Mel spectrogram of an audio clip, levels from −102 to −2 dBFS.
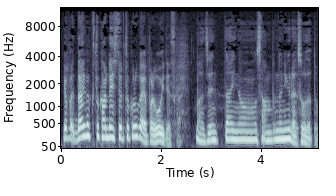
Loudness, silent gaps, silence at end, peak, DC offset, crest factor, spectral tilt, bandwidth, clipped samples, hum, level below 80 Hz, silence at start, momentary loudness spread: -19 LUFS; none; 0 s; -4 dBFS; under 0.1%; 14 dB; -7.5 dB/octave; 11 kHz; under 0.1%; none; -56 dBFS; 0.05 s; 7 LU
